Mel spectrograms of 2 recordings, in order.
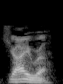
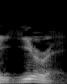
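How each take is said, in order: First: The word begins with a J sound. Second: The word begins with a Y sound. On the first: The speaker calls it wrong. "Some people pronounce it Jireh" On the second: The speaker calls it right. "but it's Yahweh Yireh"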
